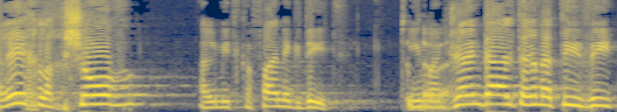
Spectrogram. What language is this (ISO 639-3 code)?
heb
